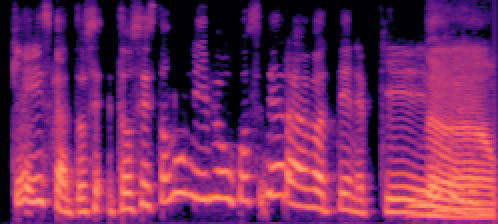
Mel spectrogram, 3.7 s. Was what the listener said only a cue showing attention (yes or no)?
no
